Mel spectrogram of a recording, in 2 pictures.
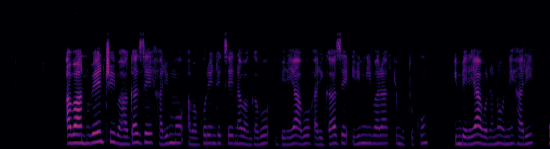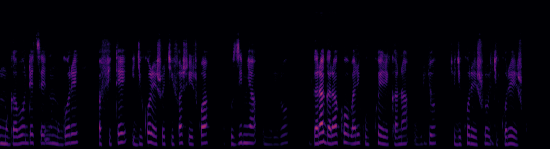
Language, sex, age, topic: Kinyarwanda, female, 18-24, health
